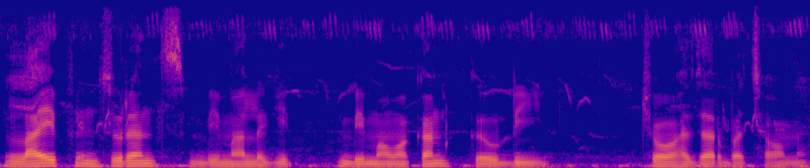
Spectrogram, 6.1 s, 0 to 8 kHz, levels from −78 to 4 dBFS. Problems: background sounds at intervals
